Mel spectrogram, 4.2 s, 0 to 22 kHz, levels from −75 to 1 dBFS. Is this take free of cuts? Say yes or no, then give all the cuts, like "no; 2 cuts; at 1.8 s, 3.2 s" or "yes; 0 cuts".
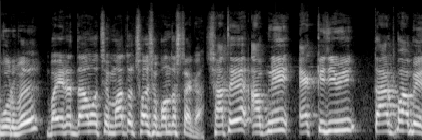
no; 1 cut; at 2.0 s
